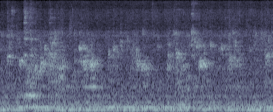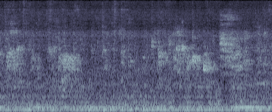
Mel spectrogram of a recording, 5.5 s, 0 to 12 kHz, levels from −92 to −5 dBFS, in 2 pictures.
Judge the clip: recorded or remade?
recorded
